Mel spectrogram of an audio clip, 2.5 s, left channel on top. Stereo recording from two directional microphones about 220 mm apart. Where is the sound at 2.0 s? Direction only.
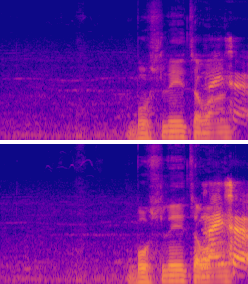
40° right (ahead or behind).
